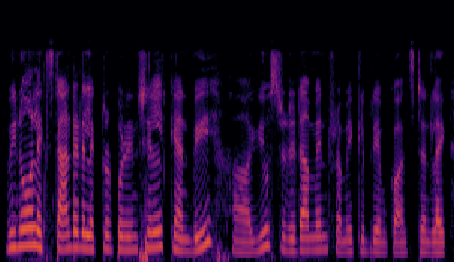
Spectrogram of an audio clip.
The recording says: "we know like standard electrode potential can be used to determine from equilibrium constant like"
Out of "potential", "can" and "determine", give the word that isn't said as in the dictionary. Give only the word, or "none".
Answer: none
